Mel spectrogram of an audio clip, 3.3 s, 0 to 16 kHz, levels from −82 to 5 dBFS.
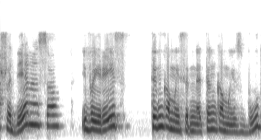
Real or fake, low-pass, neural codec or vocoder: real; 7.2 kHz; none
